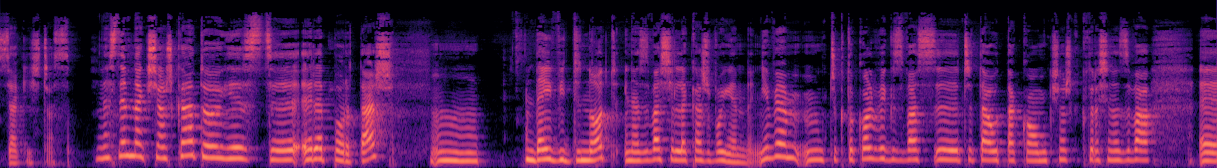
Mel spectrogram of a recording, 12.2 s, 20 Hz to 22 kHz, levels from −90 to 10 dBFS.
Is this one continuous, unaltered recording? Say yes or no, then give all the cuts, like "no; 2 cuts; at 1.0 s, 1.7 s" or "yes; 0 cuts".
yes; 0 cuts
